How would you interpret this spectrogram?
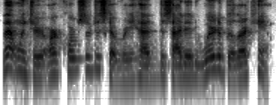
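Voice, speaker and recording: A man, a teacher, reading a picture book aloud to students in an expressive, deliberate storytelling way. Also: medium pitch.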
